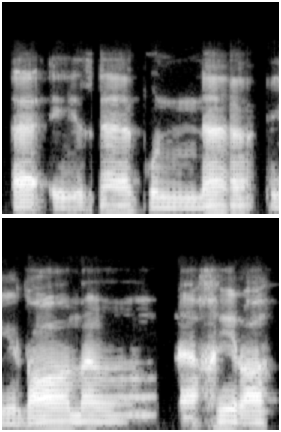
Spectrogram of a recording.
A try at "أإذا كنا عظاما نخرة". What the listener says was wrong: إذا كنا عظاما இந்த இதாவையும் இந்த நாவையும் ஒரே அளவுக்கு கொஞ்சம் நீட்டுக்கோ. மீம எந்த காரணம் கொண்டும் மா அல்ல ம ம நூன ந இந்த சவுண்டு மாத்த வேணாம். عظاما نخرا ن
